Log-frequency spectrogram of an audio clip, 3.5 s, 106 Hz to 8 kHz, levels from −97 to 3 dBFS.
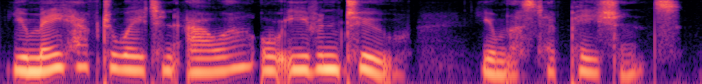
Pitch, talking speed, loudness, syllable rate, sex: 210 Hz, 240 wpm, -18 LUFS, 5.7 syllables/s, female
